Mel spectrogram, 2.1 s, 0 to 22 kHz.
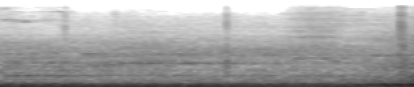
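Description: A 1991 Cadillac Brougham's V8 idling, heard from inside the cabin as a steady low rumble.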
